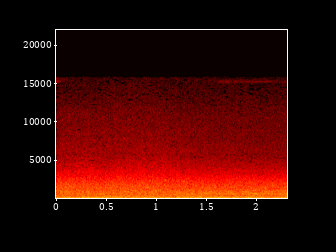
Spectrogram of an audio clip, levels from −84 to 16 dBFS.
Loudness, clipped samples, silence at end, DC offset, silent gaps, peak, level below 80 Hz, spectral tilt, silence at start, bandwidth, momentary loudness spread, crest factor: -25 LUFS; under 0.1%; 0 s; under 0.1%; none; -10 dBFS; -26 dBFS; -6.5 dB/octave; 0 s; 15.5 kHz; 1 LU; 14 dB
